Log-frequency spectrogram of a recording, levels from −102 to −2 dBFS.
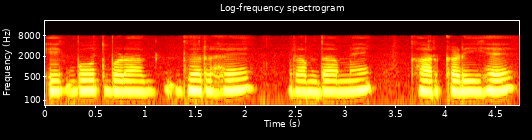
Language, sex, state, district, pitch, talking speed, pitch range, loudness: Hindi, female, Bihar, Darbhanga, 195 Hz, 115 wpm, 190-200 Hz, -17 LUFS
